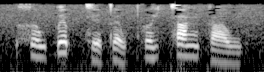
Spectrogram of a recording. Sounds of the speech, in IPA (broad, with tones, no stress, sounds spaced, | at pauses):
x ə˧ w ɓ ɛ˦˥ p̚ c e˨˩˨ t̪ ɛ˨˩˨ w t̪ʰ ə˧˥ j c a˧ ŋ k a˨˩ w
